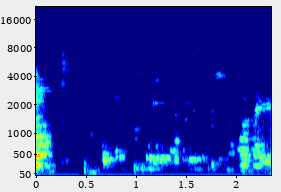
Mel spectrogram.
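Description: Faint, low, dove-like cooing in a few short notes.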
